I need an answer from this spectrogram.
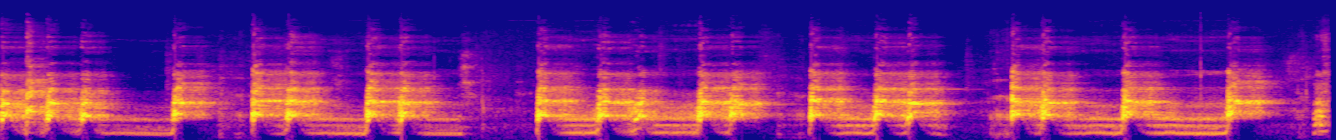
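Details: Japanese Spitz, startled by its own shed fur, barking in threat: loud, harsh barks in clusters of two or three, repeated steadily through the recording with short pauses between bursts.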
